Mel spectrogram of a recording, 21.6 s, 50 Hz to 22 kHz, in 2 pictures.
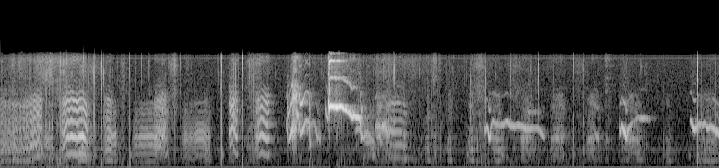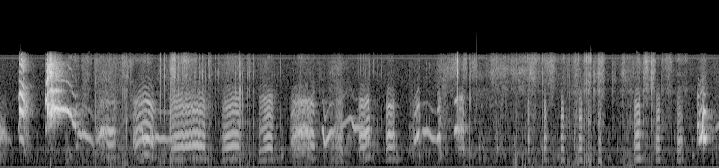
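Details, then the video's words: One-week-old fawn Anatolian Shepherd Dog litter, eyes still closed, just starting to find their voices: overlapping squeaky whimpers, rising and falling squeals and short grunts from several pups, irregular and continuous. "1 week old Anatolian Shepherd Dog litter - Fawns are talkin'"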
